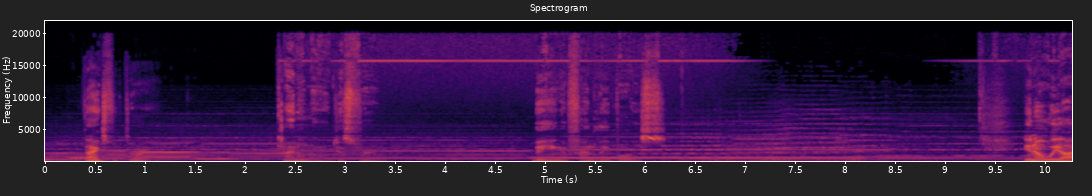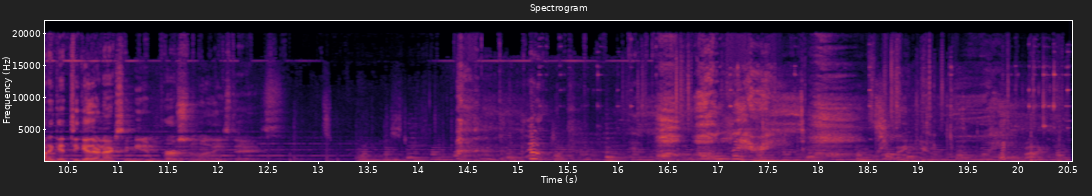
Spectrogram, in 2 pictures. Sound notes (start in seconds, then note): 15.1 dog barks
